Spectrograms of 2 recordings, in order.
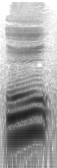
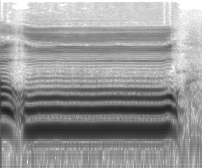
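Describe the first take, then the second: First: The vowel is held for a short time. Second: The vowel is held for a very long time. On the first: "एक बार ऐसे ऊ, फिर बोला एक मात्रा" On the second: "फिर लंबे समय तक बोला ऊ, तो ये तीन मात्रा"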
